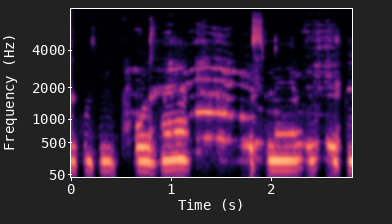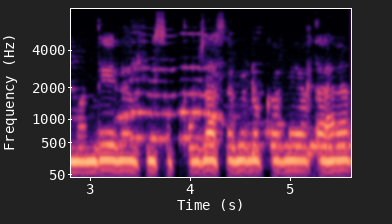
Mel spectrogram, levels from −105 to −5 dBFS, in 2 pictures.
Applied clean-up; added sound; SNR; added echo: none; none; none; none.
